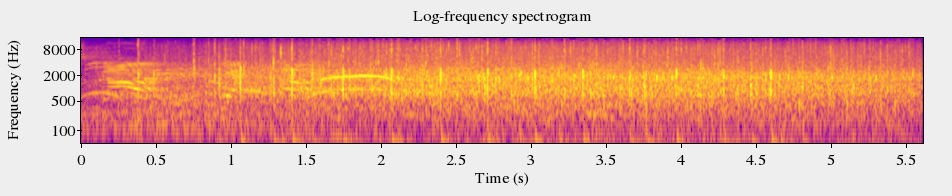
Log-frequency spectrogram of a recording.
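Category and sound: crowd, audience clapping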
